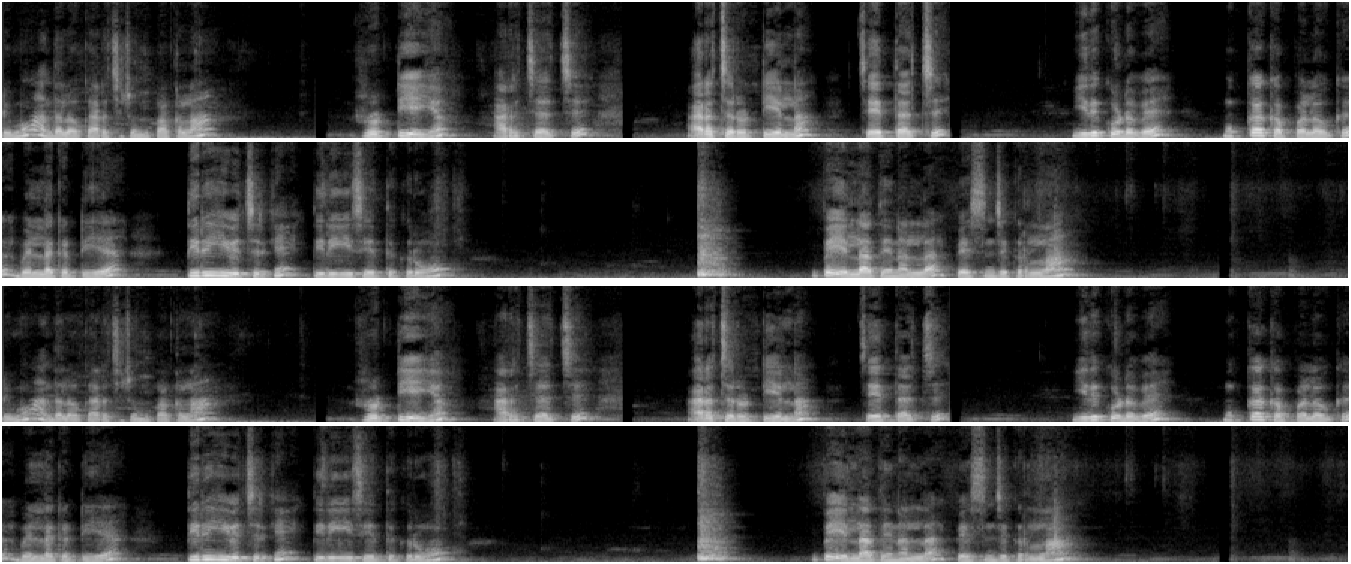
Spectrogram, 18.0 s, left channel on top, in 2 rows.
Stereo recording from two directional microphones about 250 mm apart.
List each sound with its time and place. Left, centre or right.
0.0 s speech: centre
2.3 s speech: centre
14.4 s speech: centre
